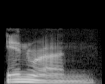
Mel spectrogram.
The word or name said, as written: inrun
